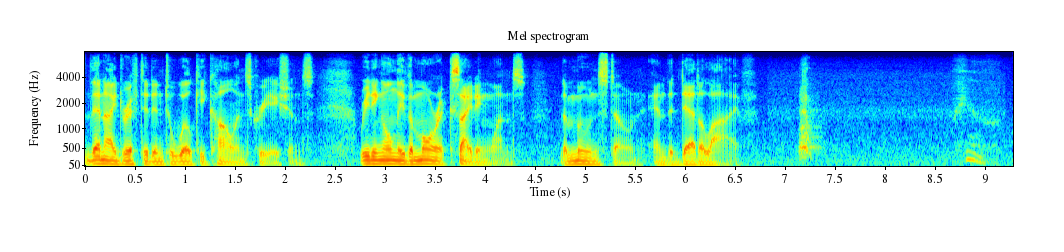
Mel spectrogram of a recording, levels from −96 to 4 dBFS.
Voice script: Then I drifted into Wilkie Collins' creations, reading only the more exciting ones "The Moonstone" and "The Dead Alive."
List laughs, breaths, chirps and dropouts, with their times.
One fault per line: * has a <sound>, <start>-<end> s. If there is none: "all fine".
* has a bark, 7.1-7.4 s
* has a breath, 8.7-9.2 s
